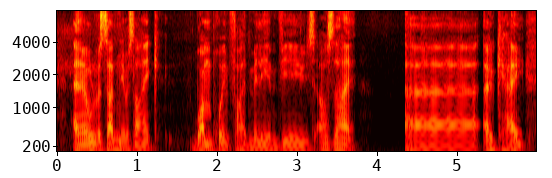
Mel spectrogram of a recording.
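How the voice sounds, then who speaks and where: Pitched fairly low with ordinary variation, a man in an unremarkable speaking voice talks at a moderate pace. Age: 30s. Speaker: chef and food waste content creator. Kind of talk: casual chat. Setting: studio.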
